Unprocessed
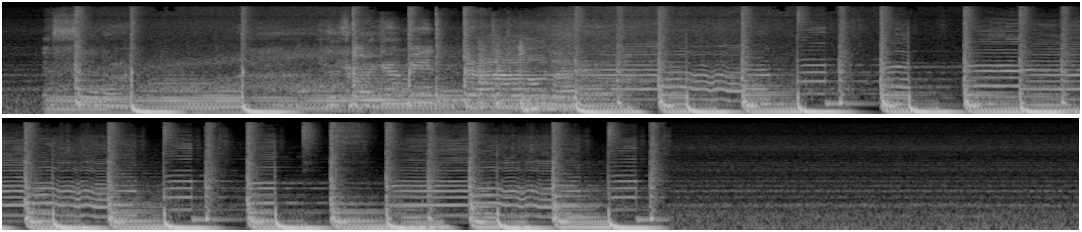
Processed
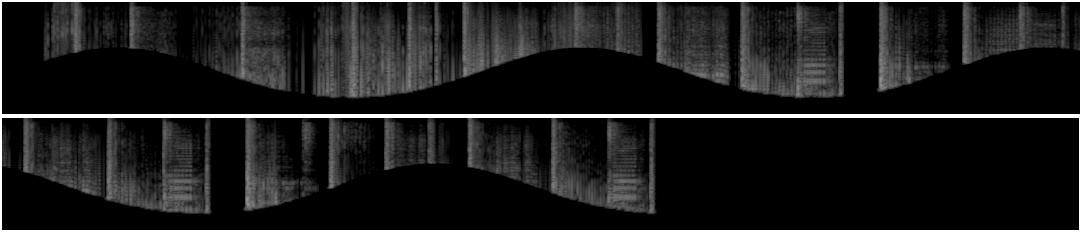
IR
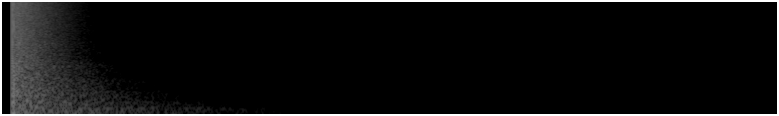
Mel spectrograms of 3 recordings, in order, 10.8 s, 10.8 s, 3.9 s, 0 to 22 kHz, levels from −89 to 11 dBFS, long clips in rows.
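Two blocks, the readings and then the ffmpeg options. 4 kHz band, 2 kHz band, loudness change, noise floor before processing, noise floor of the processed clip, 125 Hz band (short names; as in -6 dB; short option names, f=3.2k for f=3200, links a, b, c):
-8.5 dB, -14.0 dB, -17.0 dB, -46 dBFS, under -85 dBFS, under -40 dB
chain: -af "acompressor=threshold=-33dB:ratio=2.5,acrusher=bits=3:mix=0:aa=0.5,afftfilt=real='re*gte(b*sr/1024,540*pow(4900/540,0.5+0.5*sin(2*PI*0.43*pts/sr)))':imag='im*gte(b*sr/1024,540*pow(4900/540,0.5+0.5*sin(2*PI*0.43*pts/sr)))':win_size=1024:overlap=0.75,volume=2dB"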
